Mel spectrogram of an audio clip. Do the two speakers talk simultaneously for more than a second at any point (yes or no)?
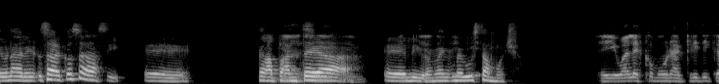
yes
